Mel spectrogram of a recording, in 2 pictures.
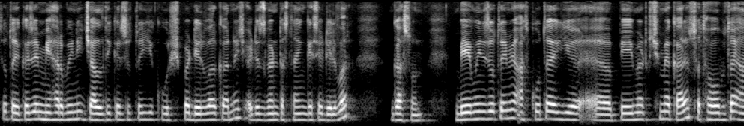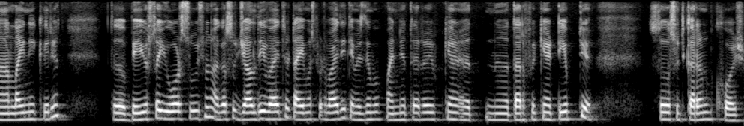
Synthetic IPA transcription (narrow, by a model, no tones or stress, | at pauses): t̪ɨt̪ojkɐzimiɦɐɾbɨjnid͡ʒɐld̪iːkɐɾzit̪ɐjikoːʃi̥ʃpɐɖilʋɐɾkɐɾnet͡ʃʰɐɖis̬ɡɐɳʈɐst̪aːŋʲɡɐsiɖiliʋɐɾ | ɡɐsun | beːʋɐnzit̪ɐimẽʔɐskoːt̪ɐjipeːmeʈt͡ʃʰimẽkɐɾɐnsɐt̪ʰɐʋɐbt̪aːaːnlaːjnikiɾit̪ʰ | t̪ɨbeːjust̪ɐjuːɐɾsuːjʲsunɐɡɐɾsud͡ʒɐld̪iʋaːjt̪ʲiʈaːjmɐspiʈʋaːjt̪it̪ʲɐmezʲd̪ibɐpɐnʲːɐt̪ɾkã | t̪ɐɾfʰɨkãʈiːp̚t̪i | sɨsut̪ʲkɐɾɐnbikʰoːʃ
